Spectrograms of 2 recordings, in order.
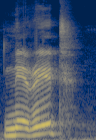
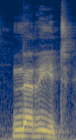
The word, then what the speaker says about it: narrate: One is narrate and the next one is narrate. Both is right. एक American है और एक British है. दोनों में डिफरेंस हम देख लेते हैं. यहाँ पे ने में स्ट्रेस देना है.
